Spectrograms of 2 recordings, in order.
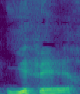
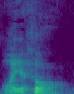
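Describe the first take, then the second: First: It is said with a French accent. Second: It is said with a standard English accent. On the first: The speaker calls it wrong. "when a French pilot is trying to say I F R" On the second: The speaker calls it right. "what they want to say is I F R"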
